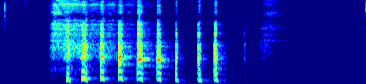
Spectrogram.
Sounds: Laughter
